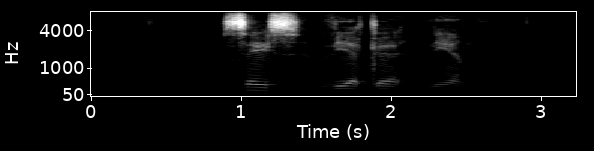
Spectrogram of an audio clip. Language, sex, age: Afrikaans, male, 19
